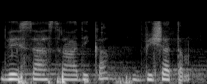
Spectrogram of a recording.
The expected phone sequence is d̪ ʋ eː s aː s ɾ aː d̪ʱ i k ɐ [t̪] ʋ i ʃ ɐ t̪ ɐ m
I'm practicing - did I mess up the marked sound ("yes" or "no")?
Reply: yes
